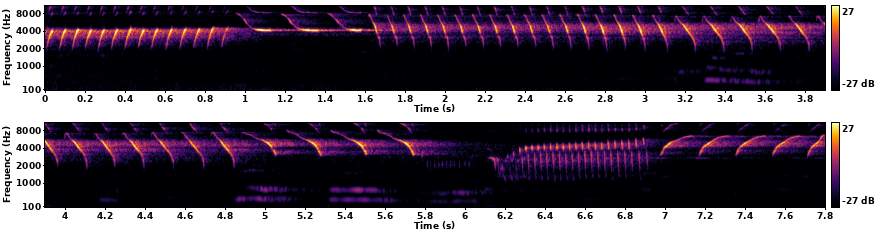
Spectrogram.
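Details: Canary song played as a training model for pet birds: a steady high trill, then a long rolling series of rapid pulses, a brief rising swoop, and a closing fast trill.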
